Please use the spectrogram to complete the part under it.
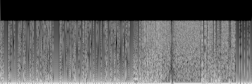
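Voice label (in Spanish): "hacia", Spanish, fricatives; laboratori fonetica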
